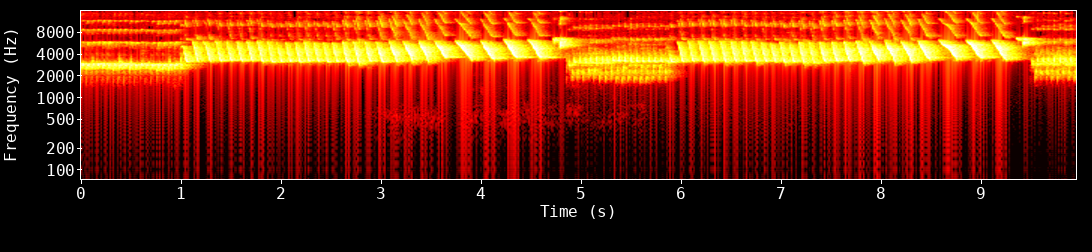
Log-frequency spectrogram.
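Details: ['Canário-belga (domestic canary) song of long, rapid rattling rolls of repeated high syllables, switching between a higher and a slightly lower tour several times.']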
